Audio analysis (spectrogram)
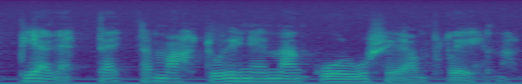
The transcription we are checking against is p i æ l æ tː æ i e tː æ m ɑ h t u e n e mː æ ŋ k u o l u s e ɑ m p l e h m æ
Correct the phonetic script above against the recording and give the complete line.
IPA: p i æ l æ tː æ i e tː æ m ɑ h t u e n e mː æ ŋ k u o l u s e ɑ m p l e h m æ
